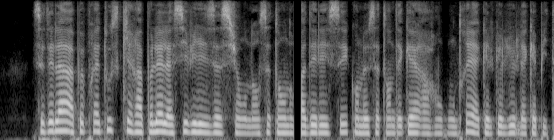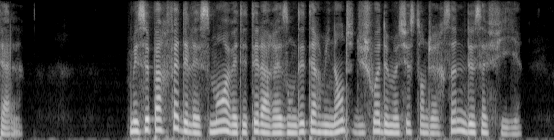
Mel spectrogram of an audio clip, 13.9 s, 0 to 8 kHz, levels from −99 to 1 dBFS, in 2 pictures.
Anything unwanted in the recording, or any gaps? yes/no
yes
